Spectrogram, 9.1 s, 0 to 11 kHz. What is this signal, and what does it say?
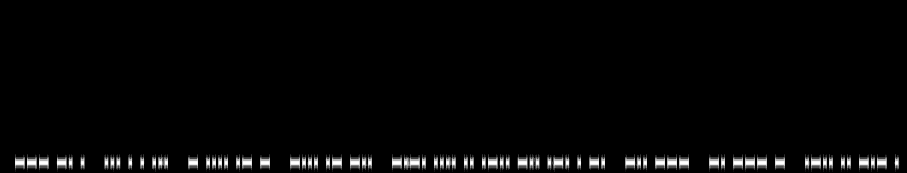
Morse code, heard as a keyed tone, about 40 wpm, 700 Hz. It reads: ONE SEES THAT BAD CHILDREN DO NOT LIKE
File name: Pinocchio / Pinocchio ch4 40 40 ik1hge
